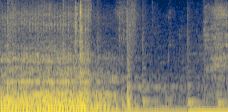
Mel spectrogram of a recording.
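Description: Volkswagen car engine idling steadily, its hum dropping away about a second in, followed by faint low musical notes.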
